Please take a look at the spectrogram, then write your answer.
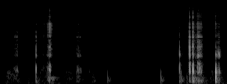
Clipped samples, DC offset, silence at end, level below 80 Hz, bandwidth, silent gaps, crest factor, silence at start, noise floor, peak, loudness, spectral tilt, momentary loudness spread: under 0.1%; under 0.1%; 0.05 s; -70 dBFS; 15.5 kHz; none; 34 dB; 0.15 s; -76 dBFS; -8 dBFS; -37 LUFS; -2.5 dB/octave; 24 LU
